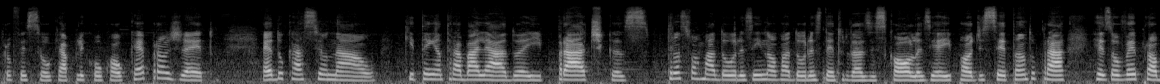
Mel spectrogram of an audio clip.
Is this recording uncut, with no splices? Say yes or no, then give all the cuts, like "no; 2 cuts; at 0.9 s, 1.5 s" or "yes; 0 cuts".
no; 1 cut; at 6.6 s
